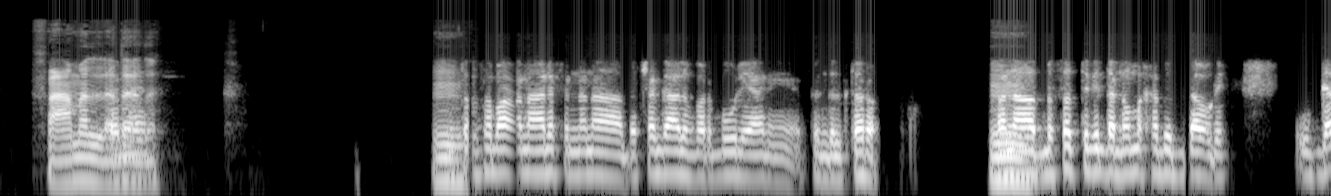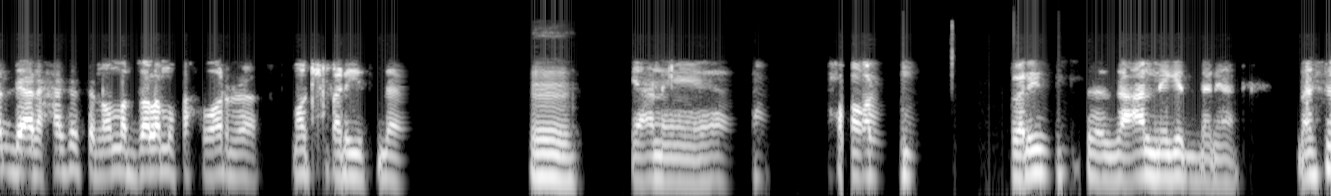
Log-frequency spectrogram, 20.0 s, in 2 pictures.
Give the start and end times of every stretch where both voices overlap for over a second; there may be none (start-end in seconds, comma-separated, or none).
none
